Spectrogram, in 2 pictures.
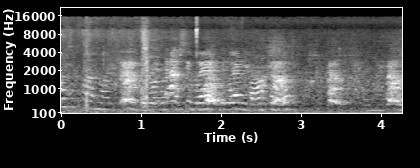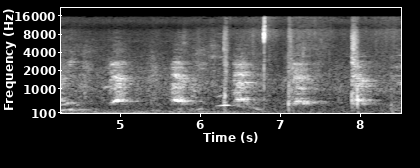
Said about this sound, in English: Right then, let's see, guys and girls, what sort of greeting we get from the dogs. Yeah? They weren't doing it, but they just started.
